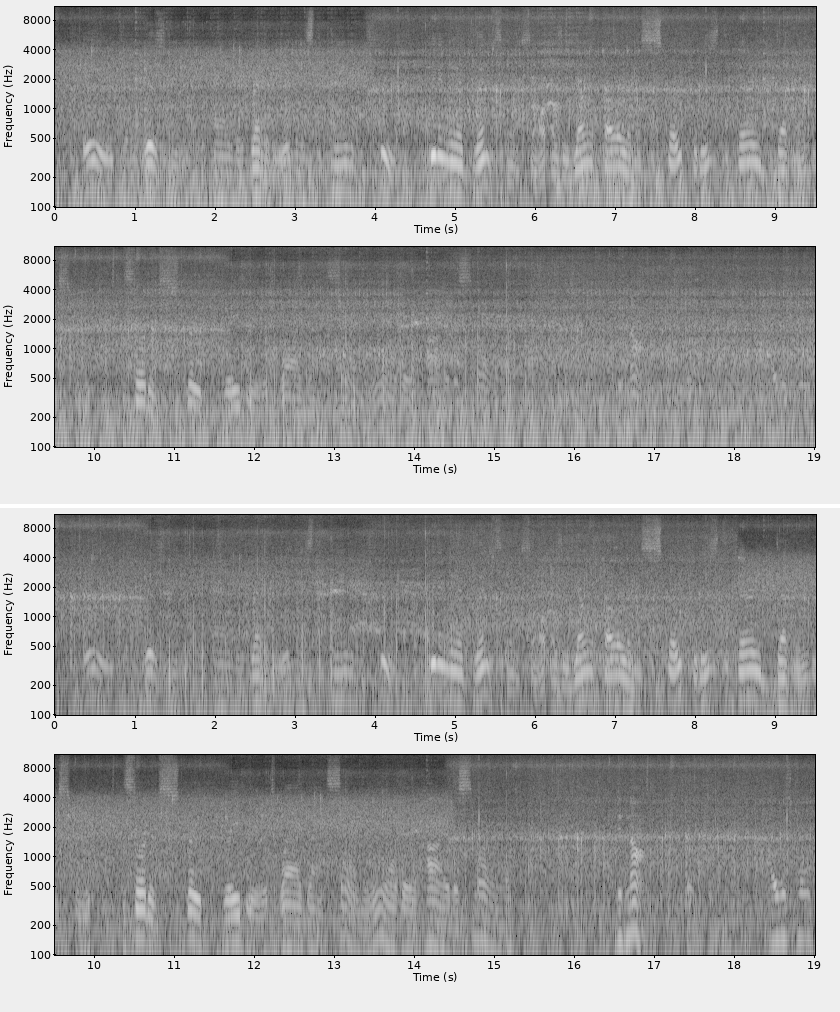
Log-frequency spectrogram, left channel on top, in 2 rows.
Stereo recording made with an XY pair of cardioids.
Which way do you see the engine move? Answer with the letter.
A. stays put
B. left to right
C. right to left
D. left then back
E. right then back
A.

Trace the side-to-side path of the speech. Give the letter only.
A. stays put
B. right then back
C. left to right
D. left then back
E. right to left
C.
